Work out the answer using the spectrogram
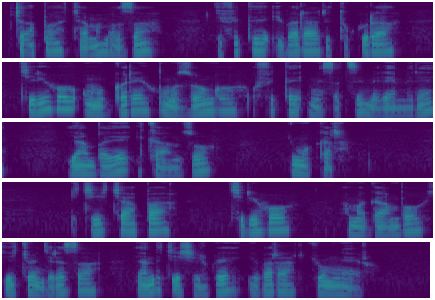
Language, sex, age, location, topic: Kinyarwanda, male, 18-24, Kigali, finance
